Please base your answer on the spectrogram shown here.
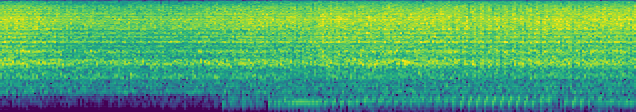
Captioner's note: engine revving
